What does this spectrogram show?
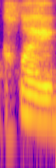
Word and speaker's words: Klee: I guess he's called Clay, not Klee, but I always mispronounce it.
